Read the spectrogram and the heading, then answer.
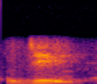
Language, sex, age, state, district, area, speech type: Sindhi, male, 60+, Uttar Pradesh, Lucknow, urban, conversation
